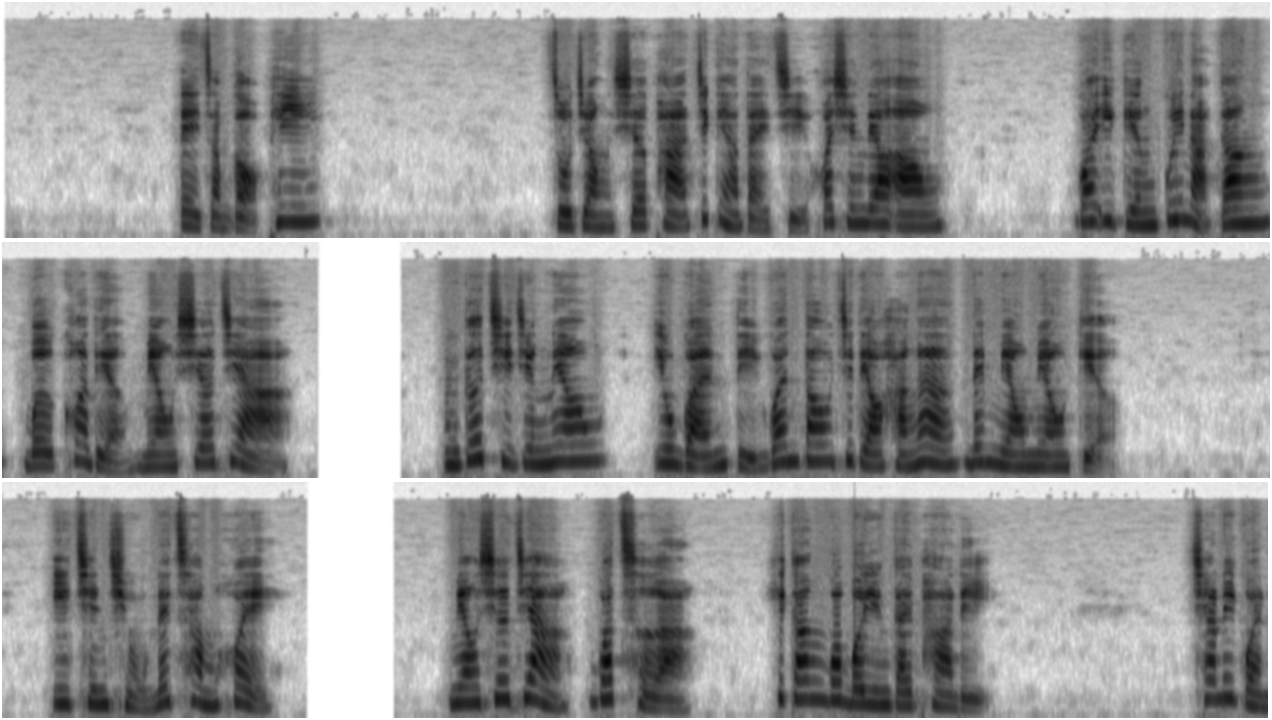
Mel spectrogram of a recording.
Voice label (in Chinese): 文章朗讀; 閩南語; 閩南語語言能力認證; 金安咱來考C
